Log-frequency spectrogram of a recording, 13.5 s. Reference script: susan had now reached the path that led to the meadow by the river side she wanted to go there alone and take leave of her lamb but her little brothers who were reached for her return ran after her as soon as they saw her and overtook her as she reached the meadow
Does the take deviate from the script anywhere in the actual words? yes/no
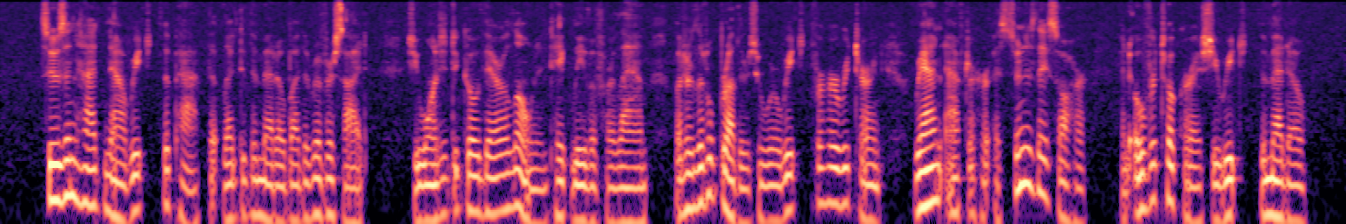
no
